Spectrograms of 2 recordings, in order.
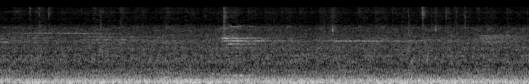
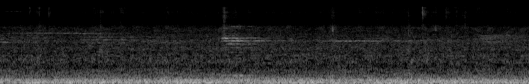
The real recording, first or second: second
